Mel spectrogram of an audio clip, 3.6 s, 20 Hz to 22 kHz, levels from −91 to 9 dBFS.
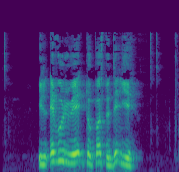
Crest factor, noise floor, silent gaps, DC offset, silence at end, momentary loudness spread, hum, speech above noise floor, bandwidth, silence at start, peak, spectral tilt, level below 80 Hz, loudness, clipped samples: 18 dB; -72 dBFS; none; under 0.1%; 0.9 s; 7 LU; none; 55 dB; 11.5 kHz; 0.75 s; -2 dBFS; -6 dB/octave; -58 dBFS; -18 LUFS; under 0.1%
